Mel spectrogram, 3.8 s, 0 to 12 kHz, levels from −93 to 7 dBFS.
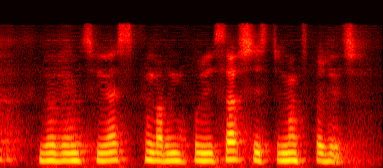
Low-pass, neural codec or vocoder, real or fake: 7.2 kHz; codec, 16 kHz, about 1 kbps, DyCAST, with the encoder's durations; fake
